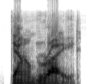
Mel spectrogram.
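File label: "downright", American English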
